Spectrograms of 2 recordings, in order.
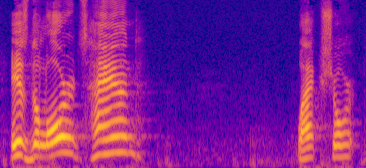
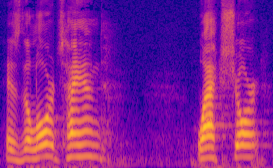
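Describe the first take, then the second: First: Slow, weighty question. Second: Hushed question. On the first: Repeats the verse, slower and fuller. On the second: Repeats the verse, first quietly. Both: Real, not acted.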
